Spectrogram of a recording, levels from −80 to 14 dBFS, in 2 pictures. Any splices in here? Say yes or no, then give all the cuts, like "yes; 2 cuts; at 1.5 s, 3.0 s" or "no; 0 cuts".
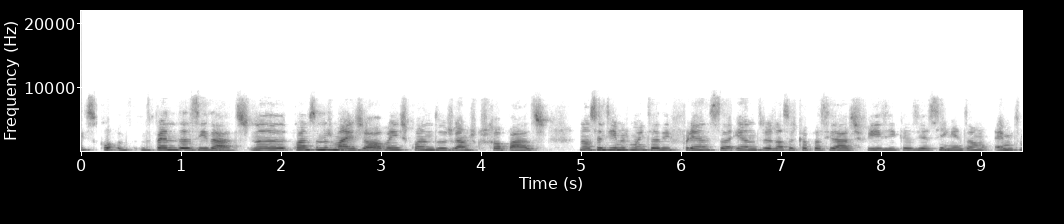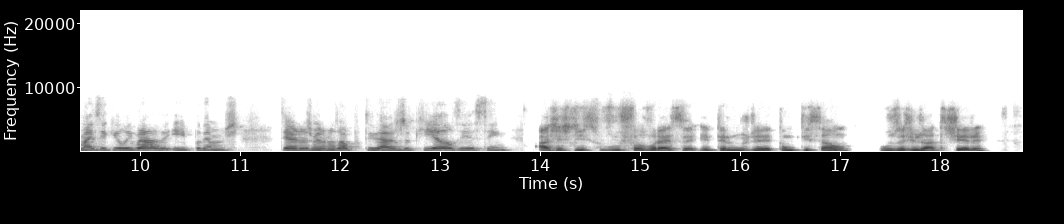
yes; 1 cut; at 13.8 s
